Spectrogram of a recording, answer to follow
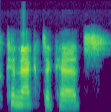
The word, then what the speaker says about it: Connecticut: It's Connecticut.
